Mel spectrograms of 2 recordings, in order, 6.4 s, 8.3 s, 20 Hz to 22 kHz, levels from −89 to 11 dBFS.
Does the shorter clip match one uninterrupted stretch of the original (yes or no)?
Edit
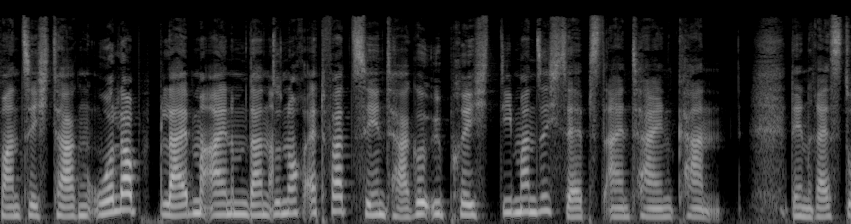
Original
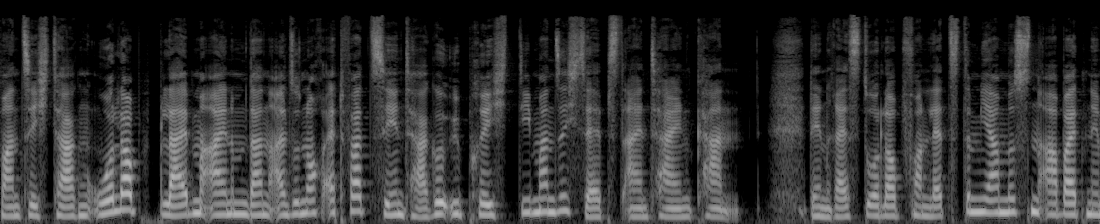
no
